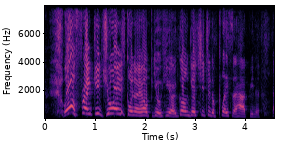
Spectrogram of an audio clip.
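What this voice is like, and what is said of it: Put-on mafia-style accent. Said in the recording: “Have a voice for that guy. ... That's a terrible accent, but I love it.”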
